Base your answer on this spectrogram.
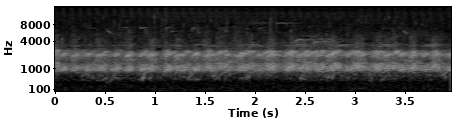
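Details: Frogs calling by a river: a dense, steady chorus of overlapping rapid croaking pulses forming a continuous buzzing trill, with faint scattered higher chirps above.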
